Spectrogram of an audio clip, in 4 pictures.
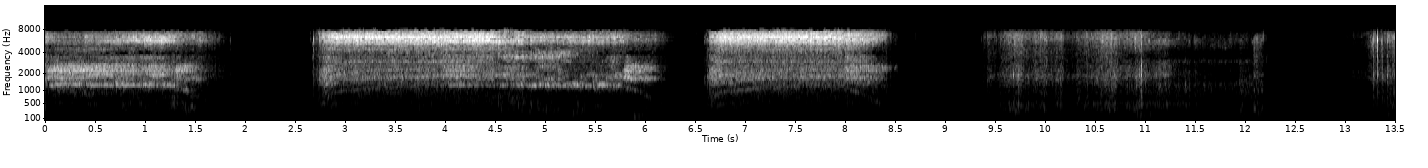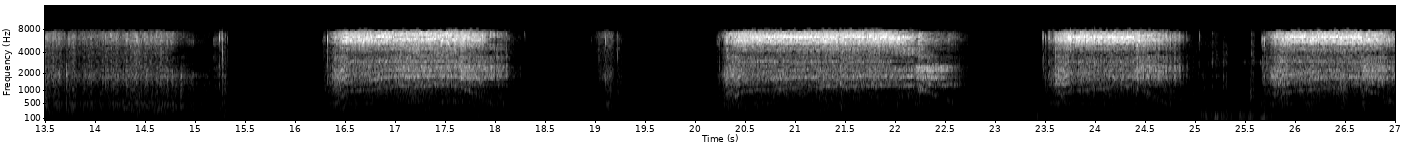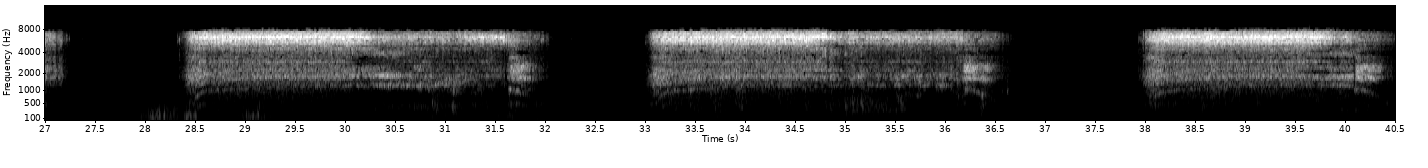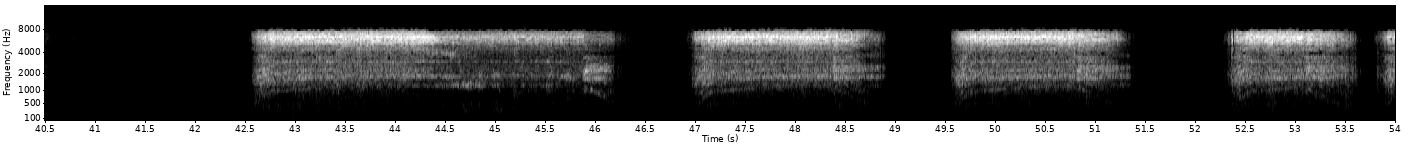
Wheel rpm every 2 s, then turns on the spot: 130, 60, 150, 90, 40, 20, 10, 20, 80, 10, 90, 60, 50, 60, 80, 150, 50, 160, 40, 120, 40, 70, 160, 60, 70, 70, 50.
8-16 18-20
